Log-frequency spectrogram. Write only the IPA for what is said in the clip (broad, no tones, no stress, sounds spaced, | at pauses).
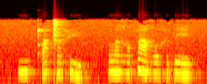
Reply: ʎ ʏ p qʼ ɛ ǀ ɐ h y | lˠ i ʁ ʌ p a ʁ o h ə p e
